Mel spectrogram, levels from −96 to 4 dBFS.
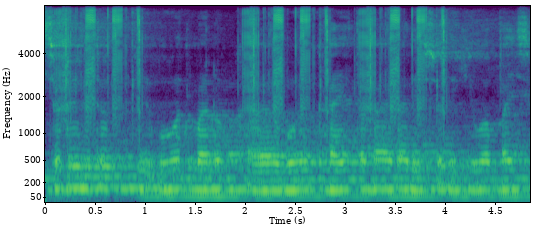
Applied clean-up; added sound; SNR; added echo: none; Camera; 8 dB; reverberation time 2.8 s.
